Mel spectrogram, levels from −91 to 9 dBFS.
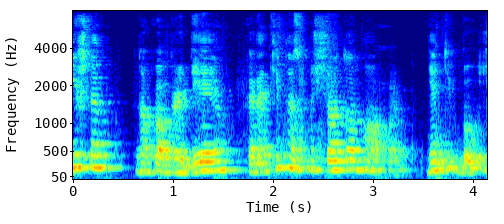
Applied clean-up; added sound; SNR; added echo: neural separator model SepFormer DNS4.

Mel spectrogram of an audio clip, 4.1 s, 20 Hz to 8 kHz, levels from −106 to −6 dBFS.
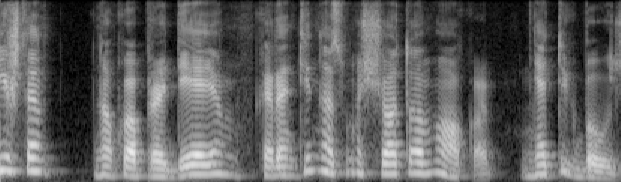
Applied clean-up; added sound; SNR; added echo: none; none; none; none.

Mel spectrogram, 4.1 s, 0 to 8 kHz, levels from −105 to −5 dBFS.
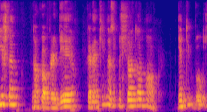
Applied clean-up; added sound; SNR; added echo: neural mask model DeepFilterNet 3.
